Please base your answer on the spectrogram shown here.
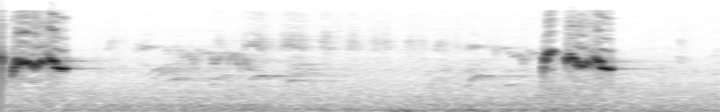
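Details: Red-whiskered bulbul in a cage sings brisk, clear chirping phrases that open and close the stretch. Soft, distant twitters fill the quiet gap between them.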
